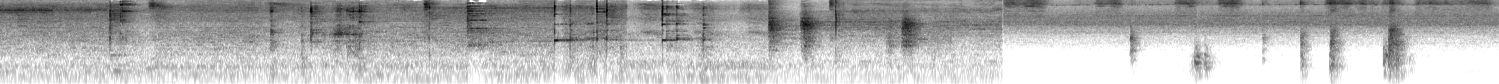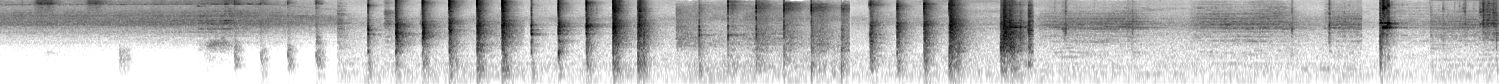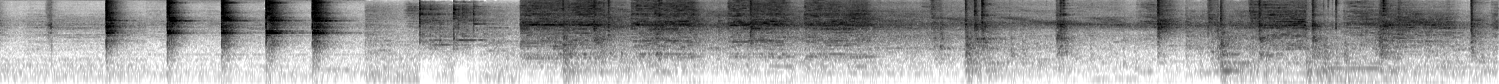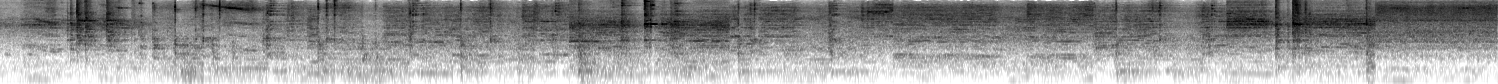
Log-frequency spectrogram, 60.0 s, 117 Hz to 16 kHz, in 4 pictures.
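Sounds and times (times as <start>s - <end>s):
hammer striking steel: 17.6s - 25.4s, 28.8s - 29.1s, 31.0s - 33.6s.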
